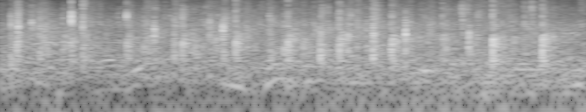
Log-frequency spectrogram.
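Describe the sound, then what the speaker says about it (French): An audience at an animal show claps in a quick, scattered burst of applause for a podium finisher, moderately close, with a voice talking over it. "On l'applaudit très fort"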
